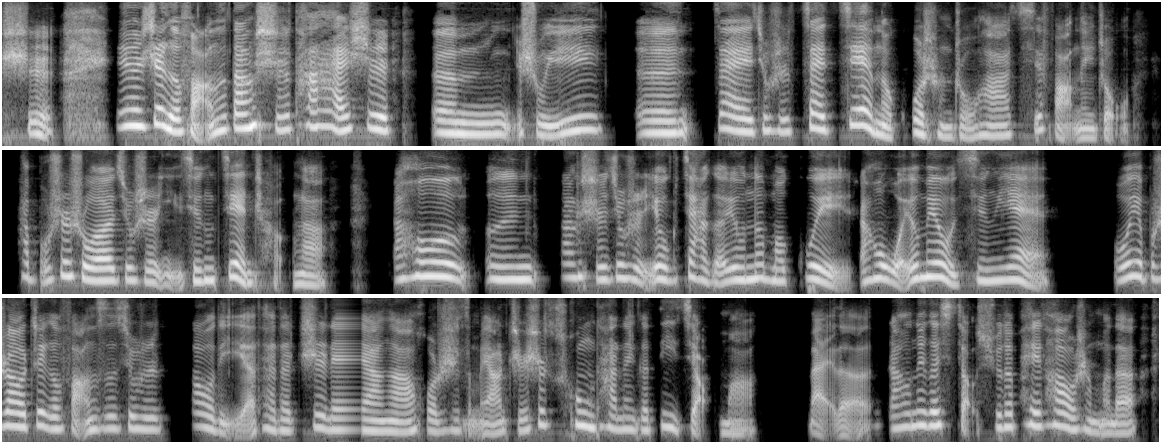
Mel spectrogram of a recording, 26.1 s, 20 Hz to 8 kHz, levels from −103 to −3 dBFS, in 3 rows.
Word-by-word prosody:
是。 - - +2 0.4
因 315 +2 +3
为 325 -1 +10
这 340 +2 +9
个 230 -4 +10
房 180 -5 +3
子 240 - +4
当 280 +3 +8
时 260 -7 +4
它 300 +2 +2
还 240 -2 +7
是， 265 -3 +4 0.3
嗯， 190 -3 +2
属 180 -5 +1
于 235 +10 +2 0.2
嗯， 205 +2 +2
在 245 -5 +4
就 240 +3 -4
是 225 -2 -4
在 265 +3 +3
建 315 - +4
的 165 - +2
过 200 +8 -3
程 165 -4 -3
中 150 -2 -7
啊， 165 0 -2
期 180 +8 -8
房 265 - -4
那 135 0 -4
种。 - - -9 0.3
它 265 - -8
不 215 -3 -9
是 280 +4 0
说 210 -6 +5
就 215 +1 -3
是 190 -4 -2
已 - - -8
经 210 +1 -1
建 245 -10 +2
成 - - -11
了。 160 -2 -4 0.5
然 225 +2 -6
后， 275 -2 +3
嗯， 230 0 0
当 260 +1 -5
时 225 -4 -2
就 250 +2 -2
是 210 -6 -3
又 230 -1 +1
价 220 +1 -3
格 175 0 -4
又 220 +2 +1
那 240 +2 0
么 205 -3 -4
贵， 200 -4 -1
然 200 - -4
后 245 - +2
我 225 - 0
又 225 - +1
没 270 +1 +3
有 260 -11 +2
经 205 +6 -5
验， 220 -1 -1 0.4
我 230 +5 -3
也 275 - +1
不 250 -2 -10
知 250 - -2
道 245 -2 +4
这 255 +2 -3
个 205 -2 -3
房 190 -2 -5
子 210 +1 -7
就 210 0 -6
是 195 -1 -6 0.2
到 235 -4 -5
底 155 - -7
呀 - - -4
它 205 -4 -6
的 180 -1 -5
质 220 +6 -5
量 190 -2 -2
啊， 165 0 -1
或 185 -3 -8
者 160 - -8
是 185 0 -7
怎 - - -13
么 - - -11
样， 145 +2 -3
只 180 +2 -6
是 270 +8 -3
冲 260 -3 -3
它 225 -2 -6
那 200 0 -6
个 185 0 -8
地 225 +4 -7
角 185 - -4
儿 - - -15
嘛 - - -11 0.4
买 - - -5
的。 - - -9
然 215 +1 -7
后 235 - -5
那 260 +2 -2
个 255 0 +2
小 265 - -6
区 225 - -8
的 235 0 -3
配 255 -1 -3
套 250 -6 -1
什 195 -3 -6
么 150 -2 -7
的， 145 0 -5
220 Hz, 260 characters per minute, -19 LUFS, 190-250 Hz, 0.5 s, 为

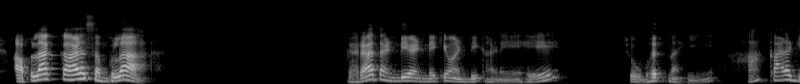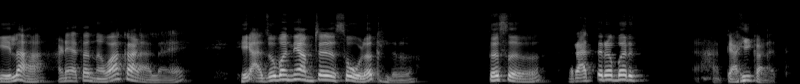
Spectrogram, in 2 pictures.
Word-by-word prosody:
आपला 240 - +5 0.2
काळ 235 +3 +7
संपला. - - +3 2.1
घरात 230 - 0
अंडी 170 -5 -2
आणणे 140 -4 -4
किंवा 150 +1 -7
अंडी 130 +1 -8
खाणे, 110 -6 -15 0.2
हे 115 -1 -9 0.7
शोभत - - -6
नाही. 90 +2 -16 0.3
हा - - -10
काळ 195 +3 -3
गेला 135 -2 +1 0.3
आणि 145 +4 -5
आता 160 +4 -3
नवा 130 - 0
काळ 235 - +2
आलाय 100 -1 -12 0.6
हे - - +1
आजोबांनी 200 +10 +2
आमच्या 210 -2 +5
जसं 185 -4 +1
ओळखलं 95 -8 -1 0.8
तसं - - +1 0.4
रात्रभर 215 +7 +3 0.6
हां, - - -20
त्याही 190 +1 0
काळात - - -10
160 Hz, 110 wpm, -25 LUFS, 130-210 Hz, 2.1 s, काळ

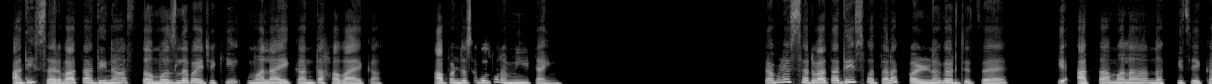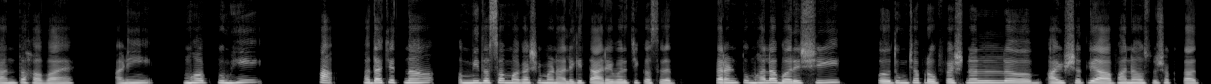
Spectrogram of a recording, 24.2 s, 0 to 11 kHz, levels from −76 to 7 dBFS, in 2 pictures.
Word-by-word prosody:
आधी 245 +7 +2
सर्वात 220 0 +2
आधी 230 -3 +2
ना, 235 +3 +2
समजलं 215 0 +1
पाहिजे, 225 -3 0
की 265 0 -8 0.2
मला 210 +2 +2
एकांत 205 +2 0
हवा 180 -1 +2
आहे 185 0 +1
का? 160 -1 -9 0.6
आपण 235 +3 +3
जसं 240 0 -1
बोलतो 245 +6 -2
ना, 255 - 0
मी 205 +1 +3
टाइम. 160 -4 -4 2.1
त्यामुळे 265 +7 -1
सर्वात 255 -4 +2
आधी 290 +4 +2
स्वतःला 235 -3 -1
कळणं 230 +1 +3
गरजेचं 195 -5 0
आहे, 190 +3 0 0.5
की 245 - 0
आता 210 +4 +2
मला 230 0 +2
नक्कीच 215 +1 -2
एकांत 195 -1 -1
हवा 180 -3 -1
आहे. 180 +2 -2 0.4
आणि 200 +5 0 0.4
मग 245 +3 +4
तुम्ही 235 +4 +1 0.7
हां, - - +4 0.4
कदाचित 240 +5 +2
ना, 240 0 +3 0.4
मी 220 +2 +4
जसं 240 +2 +1
मगाशी 215 0 +1
म्हणाले, 195 -5 +2
की 220 - 0
तारेवरची 205 +1 +1
कसरत. 190 -4 -1 0.4
कारण 230 +1 +4
तुम्हाला 235 +1 +3
बरीचशी 250 +5 0 0.4
अ, 220 -1 +3
तुमच्या 225 +2 0
प्रोफेशनल 235 +3 +1 0.5
आयुष्यातली 215 +2 0
आव्हानं 205 +2 +3
असू 200 +1 -3
शकतात. 195 -3 -3
220 Hz, 135 wpm, -19 LUFS, 200-240 Hz, 2.1 s, मग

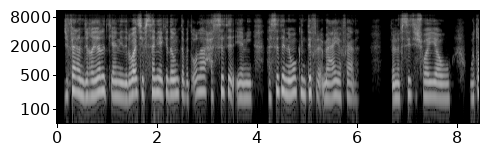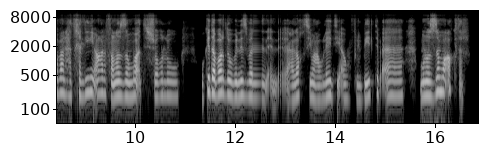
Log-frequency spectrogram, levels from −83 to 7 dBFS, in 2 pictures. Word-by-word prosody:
دي 195 - -1
فعلًا 220 -4 +3
دي 185 - 0
غيَّرت، 200 +4 +2
يعني 185 -2 +1
دلوقتي 205 +5 +5
في - - +6
ثانية 220 -2 +3
كده 200 0 0
وأنت 205 0 -2
بتقولها 210 +6 -3
حسّيت 220 +2 -1 0.2
يعني 170 0 -3 0.3
حسّيت 230 +7 -1
إن 200 -4 +3
ممكن 215 -1 -2
تفرِق 215 -4 -2
معايا 175 +2 0
فعلًا، 175 -2 -8 0.6
في 160 - -4
نفْسيتي 180 +3 -1
شوية 180 -1 +1
و 165 0 -6 0.4
وطبعًا 215 +6 0
هتخلّيني 195 +3 -2
أعرف 205 -3 +1
أنظَّم 180 +1 +1
وقت 190 - +2
الشغل 185 +1 -2
و 180 0 -7 0.4
وكده 215 +5 +6
برضه 200 -1 +4
بالنسبة 180 +1 0
ل 170 -1 -7 0.4
لعلاقتي 180 +3 -2
مع 165 -3 0
أولادي 170 +4 -3
أو 165 - -6
في 165 - -14
البيت 165 +6 -2
تبقى 190 -2 -3 0.3
منظمة 190 +5 +4
أكتر، - - -6
185 Hz, 155 wpm, -25 LUFS, 175-210 Hz, 0.6 s, في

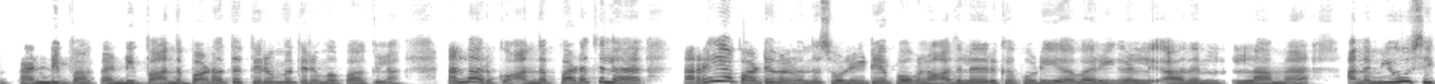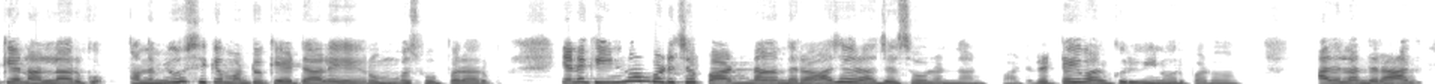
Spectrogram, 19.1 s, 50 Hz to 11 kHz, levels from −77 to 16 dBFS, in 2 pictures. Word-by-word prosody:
கண்டிப்பா, 265 -2 +3
கண்டிப்பா. 220 +2 +1
அந்தப் 215 +1 -1
படத்த 315 +8 +1
திரும்பத் 345 0 -1
திரும்பப் 300 -1 -2
பாக்கலாம். 200 -3 -3 0.3
நல்லாருக்கும். 345 - +2
அந்தப் 255 +3 -1
படத்துல 360 +5 +3 0.5
நிறைய 395 +12 +3
பாட்டுகள் 345 -2 +2
வந்து 300 +3 -2
சொல்லிட்டே 285 +4 0
போகலாம். 255 -5 +1
அதுல 235 0 0
இருக்கக்கூடிய 250 -1 -2 0.2
வரிகள் 255 +4 0 0.2
அதுனு 260 +4 0 0.2
இல்லாம 230 -3 +2 0.5
அந்த 300 +2 -1
மியூசிக்கே 385 -2 +4
நல்லா 250 +4 +2
இருக்கும். 200 -4 -5 0.2
அந்த 230 - +1
மியூசிக்க 390 0 +1
மட்டும் 285 +1 -3
கேட்டாலே, 245 -2 +1 0.2
ரொம்ப 260 +8 -3
சூப்பரா 200 -4 -2
இருக்கும். 170 - -12 0.4
எனக்கு 375 -1 +2
இன்னும் 480 +5 0
புடிச்ச 390 -3 +3
பாட்டுனா 285 +1 +2
அந்த 260 -4 -2
ராஜா 310 - +2
ராஜா 220 -6 0
சோழன் 190 -3 -4
தான் 175 -1 -9 0.2
பாட்டு. 185 +3 -14
ரெட்டை 350 - +1
வால் 280 -11 0
குருவினு 210 +4 0
ஒரு 200 - -8
படம். 185 0 -8 0.6
அதுல 330 +1 0
அந்த 265 -1 -1
ராஜ 300 +3 +2
265 Hz, 155 wpm, -23 LUFS, 225-335 Hz, 0.6 s, மியூசிக்கே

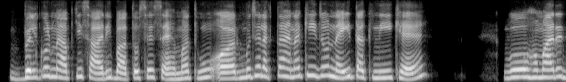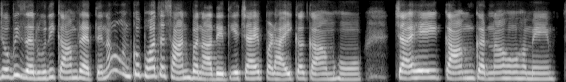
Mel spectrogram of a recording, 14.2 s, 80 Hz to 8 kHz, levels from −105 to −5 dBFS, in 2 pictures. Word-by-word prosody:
बिल्कुल 255 +8 +2
मैं 270 - 0
आपकी 240 +5 -2
सारी 230 -2 0
बातों 210 +1 +1
से 260 +3 -2
सहमत 220 +2 -2
हूँ 255 +3 -1
और 220 +1 +4
मुझे 280 +6 -2
लगता 300 0 -2
है 290 - +1
ना 285 +2 -1
कि 330 -1 0
जो 320 +2 -3
नई 270 -3 +3
तकनीक 245 -1 -1
है, 215 - +2 1.0
वो 265 +3 +3
हमारे 265 +2 +2
जो 275 +2 -1
भी 335 +5 +3
ज़रूरी 230 0 +2
काम 240 -1 -2
रहते 215 -2 +1
हैं - - -3
ना, - - -4 0.2
उनको 340 +3 0
बहुत 305 0 +1
आसान 245 -5 0
बना 210 -5 +1
देती 195 +1 +2
है, 215 - +5
चाहे 215 0 +1
पढ़ाई 200 -3 0
का 220 - 0
काम 195 0 -3
हो, 190 0 -6 0.4
चाहे 245 +2 +4
काम 225 +1 0
करना 215 -2 -2
हो 225 0 -2
हमें। 205 -1 -5
235 Hz, 180 wpm, -23 LUFS, 215-265 Hz, 1.0 s, है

